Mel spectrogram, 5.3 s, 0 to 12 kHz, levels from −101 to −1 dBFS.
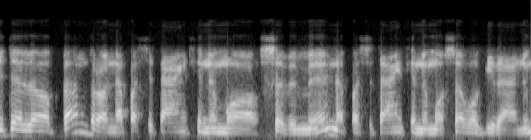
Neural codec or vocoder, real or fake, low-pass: none; real; 7.2 kHz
